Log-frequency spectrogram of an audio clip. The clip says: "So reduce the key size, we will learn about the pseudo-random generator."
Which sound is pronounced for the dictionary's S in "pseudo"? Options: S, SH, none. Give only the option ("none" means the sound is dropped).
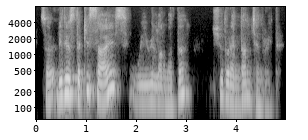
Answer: SH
